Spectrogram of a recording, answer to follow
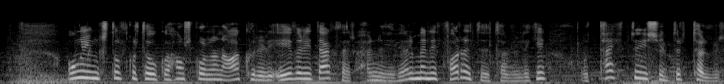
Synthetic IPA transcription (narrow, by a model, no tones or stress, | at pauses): owŋliŋkst̪ulkʏɾ̥t̪ʰowkʏɦawskowlanawaːkʰʏɾɪɾɪʔɪːvɪɾit̪aːɣθajɾ̥hœnːʏðʏvjɛlmɛnːɪfɔrɪt̪ʏðʏt̪ʰœlvʏɾleːcɪ | ɔɣt̪ʰajht̪ʏisʏnt̪ʏɾ̥t̪ʰœlvɪɾ̥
